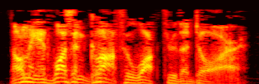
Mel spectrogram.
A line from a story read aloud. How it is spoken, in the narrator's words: Kang growled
